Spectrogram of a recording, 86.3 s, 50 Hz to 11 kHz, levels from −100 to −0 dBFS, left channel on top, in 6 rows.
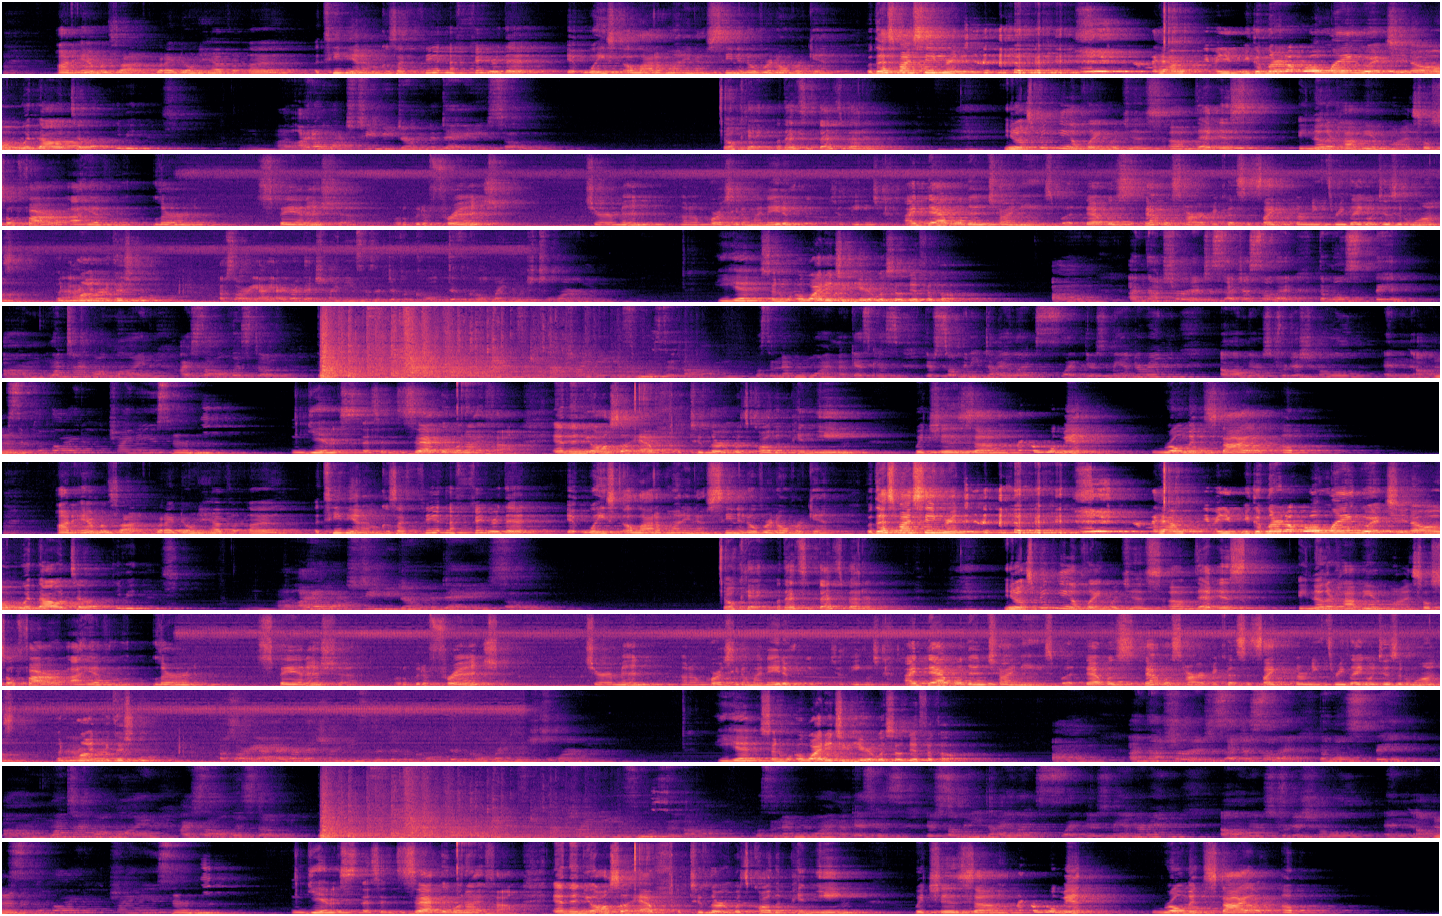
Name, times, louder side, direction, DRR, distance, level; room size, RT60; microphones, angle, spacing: voice 1, 0.5-2.8 3.1-5.3 5.6-8.3 8.6-15.7 21.6-23.1 24.0-24.1 24.4-26.8 27.3-30.8 31.3-33.7 34.5-35.2 35.5-36.6 37.0-43.2 43.7-44.4 50.3-52.7 63.9-64.0 71.8-72.1 73.6-74.0 74.8-80.4 81.0-82.7 83.4-84.8, right 1 dB, 25° right, 4 dB, 2.6 m, -24 dB
voice 2, 10.2-10.7 11.0-11.5 12.1-12.3 14.5-14.8 16.7-19.8 23.7-24.0 32.8-33.1 35.9-36.3 41.4-41.7 43.0-43.3 43.7-44.8 45.3-49.1 53.6-54.1 54.4-57.2 57.5-60.3 60.7-73.6 81.2-81.9, left 1 dB, 60° left, 3 dB, 6.3 m, -41 dB
sound 1, 30.5-48.4, right 1 dB, 60° right, 5.7 m, -40 dB
sound 2, 60.7-64.0 65.3-65.4, left 4 dB, 30° left, 0.8 m, -32 dB
23.5 x 20.5 x 9.8 m, 1.1 s
head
